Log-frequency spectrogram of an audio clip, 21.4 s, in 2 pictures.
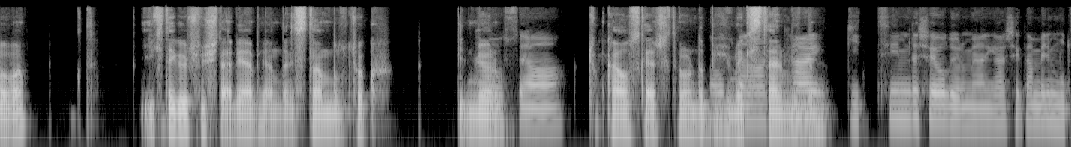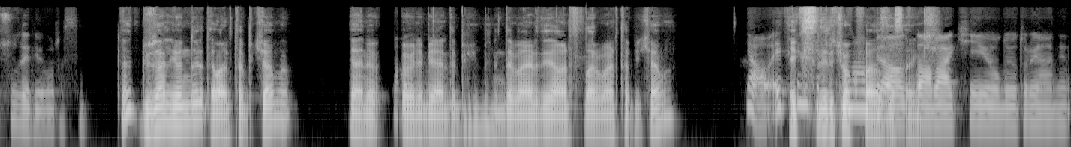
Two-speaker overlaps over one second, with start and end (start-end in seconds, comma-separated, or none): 7.1-8.3, 18.6-20.0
